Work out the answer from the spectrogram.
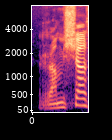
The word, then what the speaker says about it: Ramsha: एम एस एच ए रिमशा ये गलत नाम है। इसका कोई माना लुगत में या इसका इस लफज़ का कोई इस्तेमाल हमें लुगत में नहीं मिल सका। तो रिमशा की प्रोनाउंसिएशन दुरुस्त नहीं है क्योंकि इसका कोई माना नहीं है और रमशा यह नाम दुरुस्त है।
